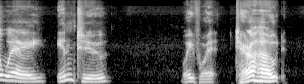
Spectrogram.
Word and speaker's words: Terre Haute: Terra Hote. Rhymes with boat.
